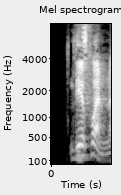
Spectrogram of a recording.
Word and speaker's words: Diefuan: porque no sé si es Daifuan o Diefuan, algo así. – Diefuan, así.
